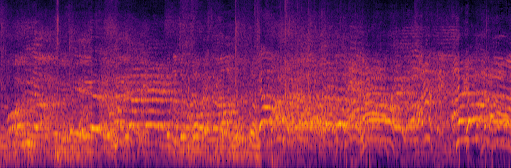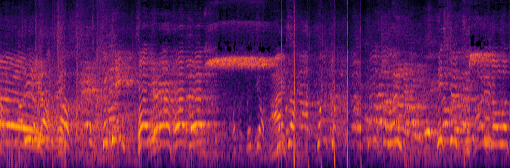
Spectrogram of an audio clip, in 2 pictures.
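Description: Several people shouting nearly without a break in a large hall, with a steady high whistle blast lasting about a second and a half roughly three-quarters of the way through, followed by a quick run of sharp knocks.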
